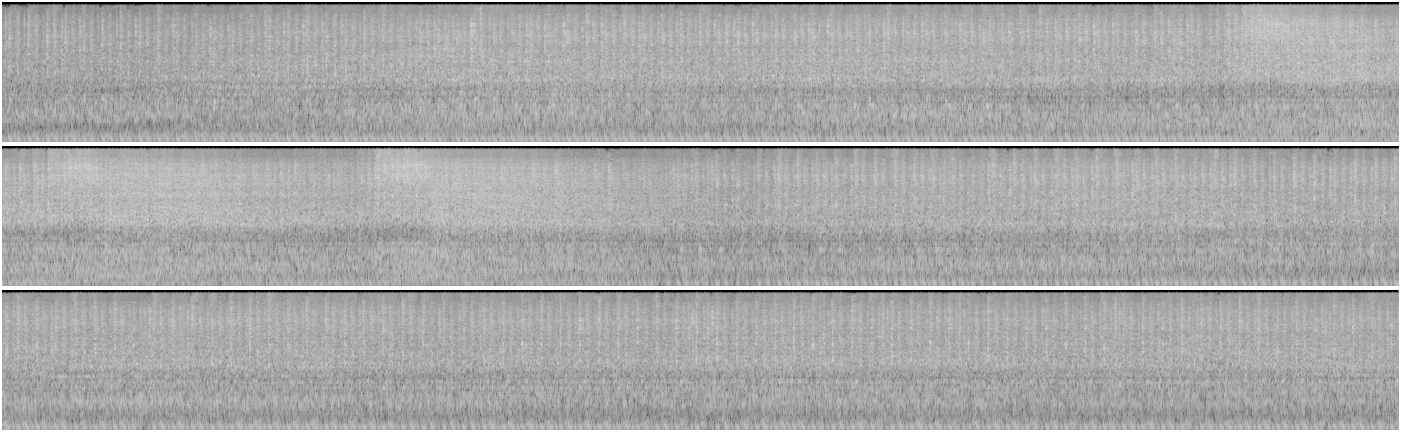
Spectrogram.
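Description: Stock-exhaust Harley-Davidson motorcycle engine idling steadily up close, a low mellow rumble with a brief louder swell midway, no voices.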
